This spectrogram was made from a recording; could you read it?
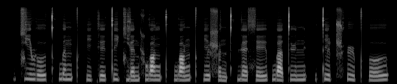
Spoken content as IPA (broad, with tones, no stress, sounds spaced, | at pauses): t͡ɕ i˥ ɻ o˧˥ ʊ̯ t̪ʰ w ə˥ n pʰ i˨˩ k e˦ ɪ̯ t̪ i˥ t͡ɕ j ɛ˧˥ n ʂ w ɑ˥ ŋ pʰ w ɑ˧˥ ŋ pʰ i˧˥ ʂ ə˨˩ n t̪ʰ ɥ ɛ˥ s e˧˥ ɪ̯ p w ä˥˩ t̪ y˥ n | t̪ i˥˧ ʈ͡ʂʰ ɻ̩˥˩ pʰ o˧˥ ʊ̯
